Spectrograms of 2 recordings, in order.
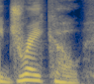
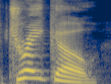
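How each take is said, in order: First: A first call of the name, only a little raised; screamed name. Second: Draco! thrown out higher and louder, peaking; screamed name, louder. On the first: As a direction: call out Draco!, holding back. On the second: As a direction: push Draco! to the top of the voice. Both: A narrator's reading. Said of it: "I screamed".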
